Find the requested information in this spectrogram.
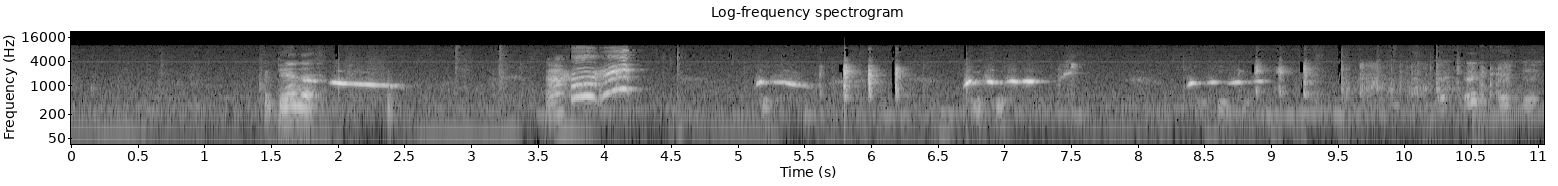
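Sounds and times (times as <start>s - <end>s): parrot whistling: 3.6s - 4.3s, 5.1s - 7.6s, 8.4s - 9.4s.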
